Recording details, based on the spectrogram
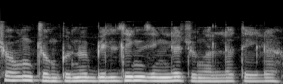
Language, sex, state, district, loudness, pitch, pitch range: Wancho, female, Arunachal Pradesh, Longding, -14 LUFS, 165 Hz, 155-175 Hz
